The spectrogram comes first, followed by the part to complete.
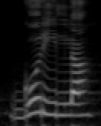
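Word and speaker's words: gorilla: غوريلا، غوريلا نطقتها غوريلا علشان قعدت لتر جي وراها لا لتر فوكال او، بتبقى جا وبتبقى جي دورة فنطقتها غوريلا.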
